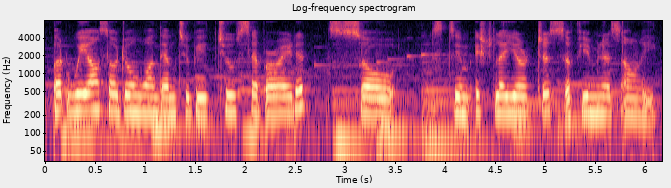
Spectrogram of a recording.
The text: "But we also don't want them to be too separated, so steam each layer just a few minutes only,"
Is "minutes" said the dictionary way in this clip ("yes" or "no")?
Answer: yes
